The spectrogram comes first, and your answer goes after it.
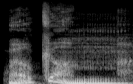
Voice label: game character demon vocal welcome; esmteam

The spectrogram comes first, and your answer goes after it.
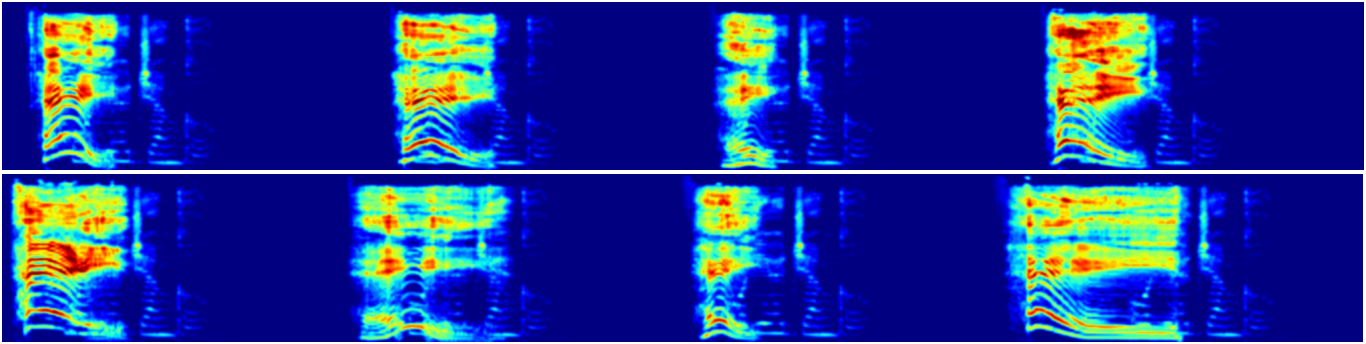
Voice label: man saying hey; applehillstudios

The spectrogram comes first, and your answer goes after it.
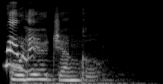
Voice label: tiny elf noise

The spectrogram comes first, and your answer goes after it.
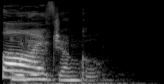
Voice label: "five", boy

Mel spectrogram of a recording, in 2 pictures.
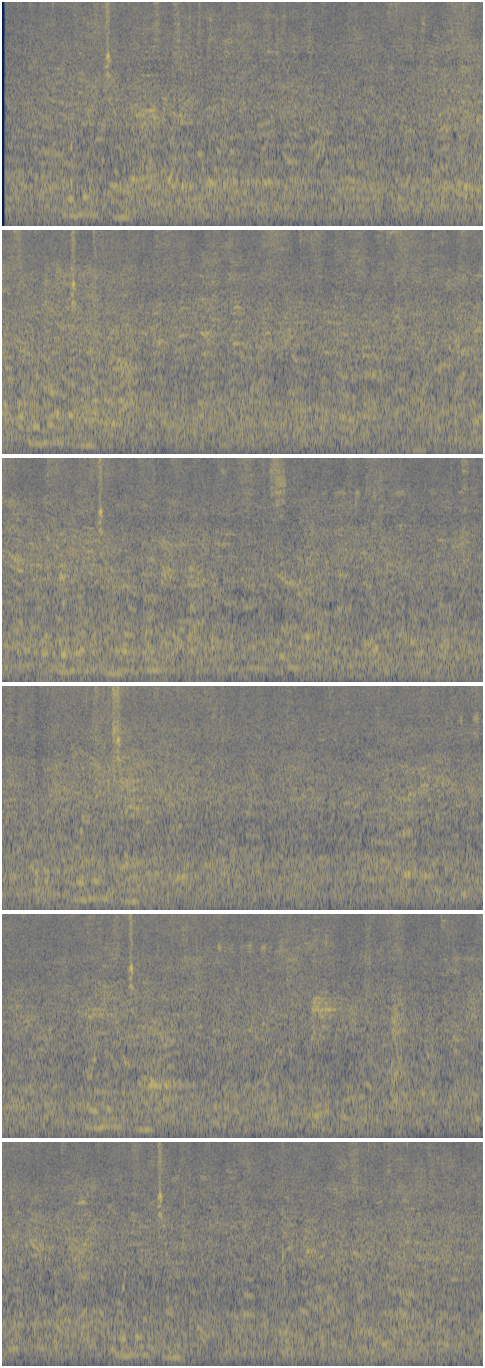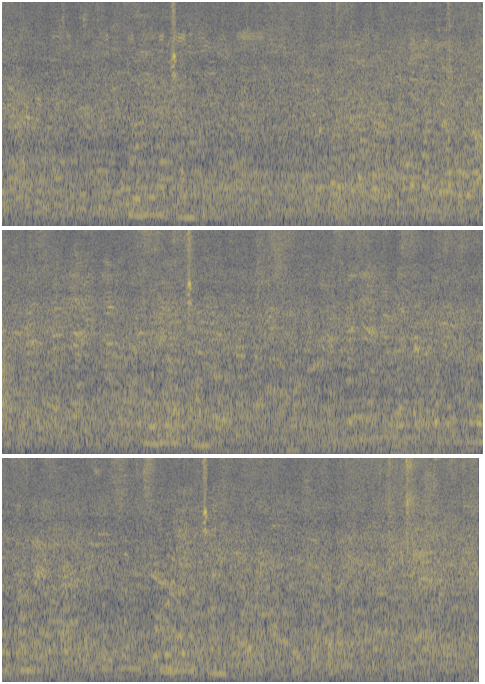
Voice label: people talking

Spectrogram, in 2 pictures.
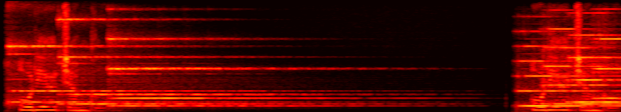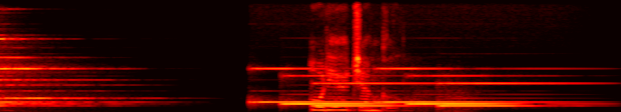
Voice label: airport announcement

